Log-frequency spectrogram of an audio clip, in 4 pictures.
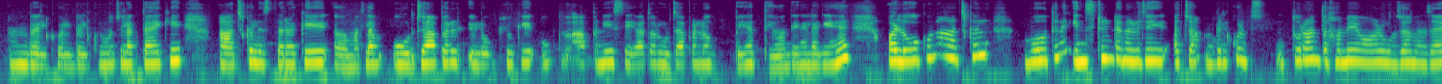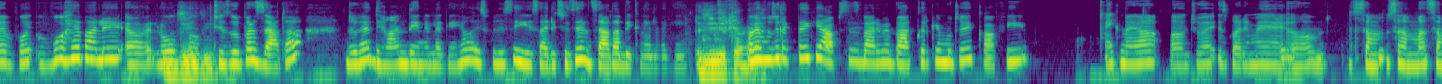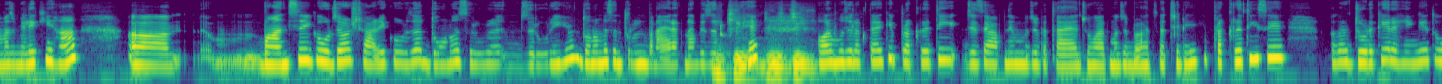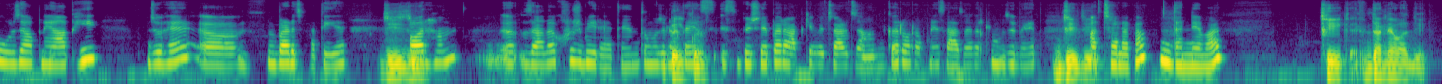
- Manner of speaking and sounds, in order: static; other background noise; in English: "इंस्टेंट एनर्जी"; tapping; distorted speech
- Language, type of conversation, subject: Hindi, unstructured, आप दिनभर अपनी ऊर्जा बनाए रखने के लिए क्या करते हैं?
- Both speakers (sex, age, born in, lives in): female, 25-29, India, India; male, 18-19, India, India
